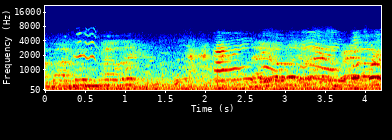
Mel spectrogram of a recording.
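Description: Crowd chatter in a waiting line, with several overlapping voices including high-pitched children's voices.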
